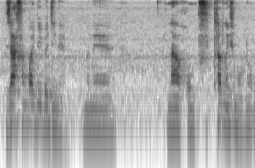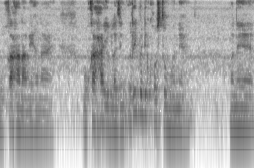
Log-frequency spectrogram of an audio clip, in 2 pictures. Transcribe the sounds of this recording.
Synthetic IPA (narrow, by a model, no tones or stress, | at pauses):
zakʰaŋbajbibadine | mane | nahɔmpʰutʰaɾnajsumɔnɯukʰaɦananiɦɯnaj | ukʰaɦajiblazɯŋɯɾɯjbadikʰɔstumhɯne | mane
